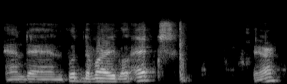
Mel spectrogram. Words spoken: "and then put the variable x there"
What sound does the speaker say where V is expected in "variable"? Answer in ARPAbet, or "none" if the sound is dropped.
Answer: V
